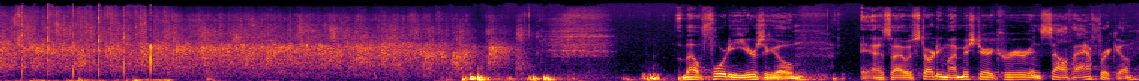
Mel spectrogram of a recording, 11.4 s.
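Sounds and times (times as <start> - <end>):
church congregation clapping to welcome a guest missionary speaker: 0.0 - 6.0
speech: 6.8 - 11.3.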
